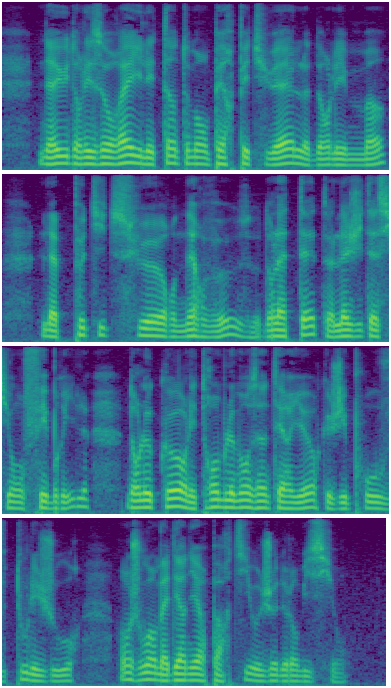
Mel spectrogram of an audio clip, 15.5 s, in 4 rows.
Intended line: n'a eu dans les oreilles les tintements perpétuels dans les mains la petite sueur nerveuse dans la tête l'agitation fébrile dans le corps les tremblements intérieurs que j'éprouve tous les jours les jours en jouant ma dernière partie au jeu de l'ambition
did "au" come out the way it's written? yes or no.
yes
